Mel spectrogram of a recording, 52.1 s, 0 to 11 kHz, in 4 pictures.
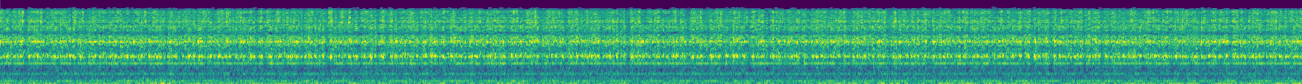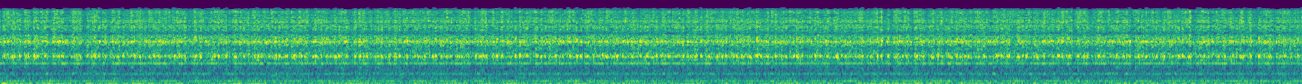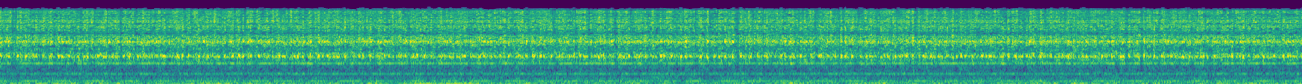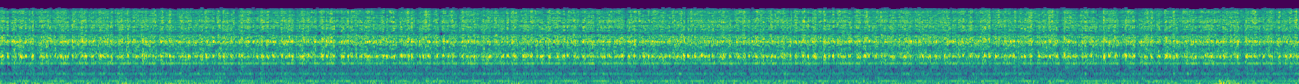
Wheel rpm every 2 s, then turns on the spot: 290, 290, 290, 290, 290, 290, 290, 290, 290, 290, 290, 290, 290, 290, 290, 290, 290, 290, 290, 290, 290, 290, 290, 290, 290, 290.
none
